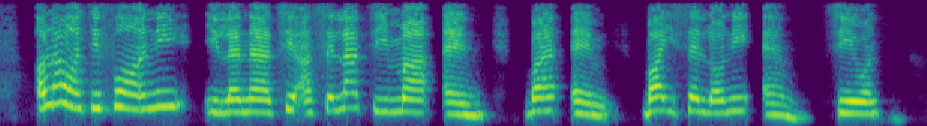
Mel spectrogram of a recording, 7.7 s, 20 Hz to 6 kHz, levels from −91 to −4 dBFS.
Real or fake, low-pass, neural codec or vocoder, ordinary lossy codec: fake; 5.4 kHz; codec, 16 kHz, 0.4 kbps, LongCat-Audio-Codec; none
